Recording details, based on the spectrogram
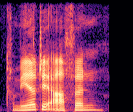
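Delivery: put-on English accent. Trying out how the line would sound: English accent. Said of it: "if they said it in an English accent".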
